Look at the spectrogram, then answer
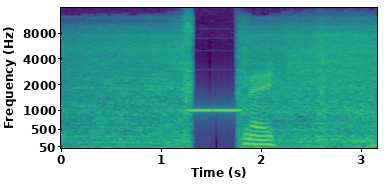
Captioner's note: beep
